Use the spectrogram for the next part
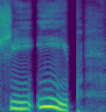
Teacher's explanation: exaggerating the long vowel sounds. Say sheep and stretch the E sound she-eep, then say ship with a short sound ship.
